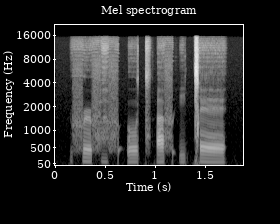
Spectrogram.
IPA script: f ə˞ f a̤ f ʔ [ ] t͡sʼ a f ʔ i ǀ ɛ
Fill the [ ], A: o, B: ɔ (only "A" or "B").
A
